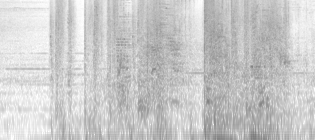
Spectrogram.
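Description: Fast game combat effects crackle and thud.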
